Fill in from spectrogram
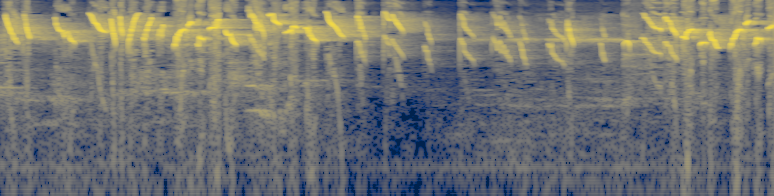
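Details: Shrill, continuous twittering from a buxtoni white-eye, played to prompt other white-eyes to open their beaks and sing: dense, fast, slurred high notes with brief breaks.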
